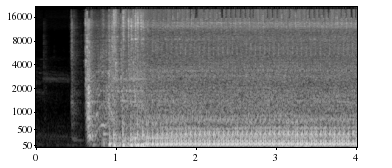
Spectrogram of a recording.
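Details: Second Briggs Vanguard V-twin, started on a test stand with the choke held up by hand. Cranks briefly, catches at once and settles into a steady, even mid-pitched run with no knocks or misses; healthy, normal running.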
